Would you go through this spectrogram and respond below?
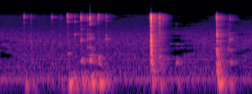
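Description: Scattered keystrokes on a computer keyboard, a few soft taps followed by two sharper clicks, close and irregular, with no voices.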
